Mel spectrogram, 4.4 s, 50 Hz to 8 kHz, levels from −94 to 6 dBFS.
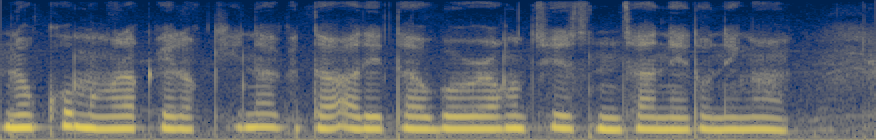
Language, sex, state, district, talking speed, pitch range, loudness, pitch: Garo, female, Meghalaya, West Garo Hills, 110 wpm, 215-230 Hz, -15 LUFS, 220 Hz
